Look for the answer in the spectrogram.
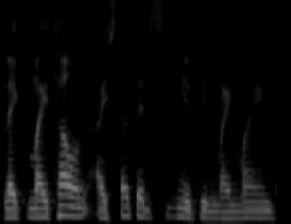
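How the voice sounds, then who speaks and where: A middle-aged Kenyan man with a Kenyan accent, a business guest talking in a measured, reflective way and slipping into Swahili. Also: lowish voice, steady tone, warm tone, no room sound, clean studio sound. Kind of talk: relaxed interview talk.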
